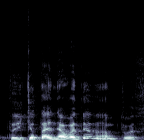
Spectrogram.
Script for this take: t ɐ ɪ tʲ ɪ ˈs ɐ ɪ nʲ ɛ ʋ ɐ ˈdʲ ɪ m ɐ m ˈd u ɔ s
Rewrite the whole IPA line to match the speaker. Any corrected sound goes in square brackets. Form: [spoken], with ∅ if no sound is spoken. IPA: t ɐ ɪ [kʲ] ɪ [ˈt] ɐ ɪ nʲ ɛ ʋ ɐ ˈdʲ ɪ [n] ɐ m [ˈt] u ɔ s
